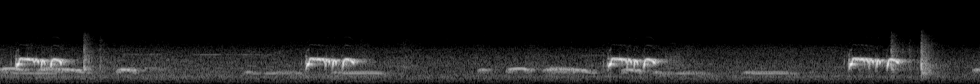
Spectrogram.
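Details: Local Banyumili katuranggan zebra dove repeating its rapid, stuttering cooed phrase four times, roughly every three seconds, with quieter low coos from other doves in between and a brief click after some phrases.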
